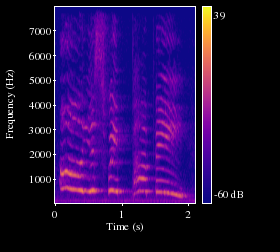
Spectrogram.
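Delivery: high, slow tender coo. Acted. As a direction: coo over the puppy. Cooing at the dog.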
